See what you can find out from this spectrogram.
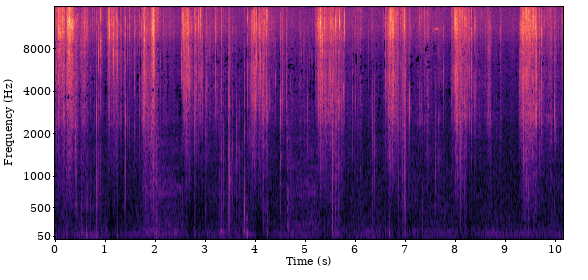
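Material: Paper.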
